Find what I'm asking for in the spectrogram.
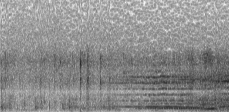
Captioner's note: whispering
